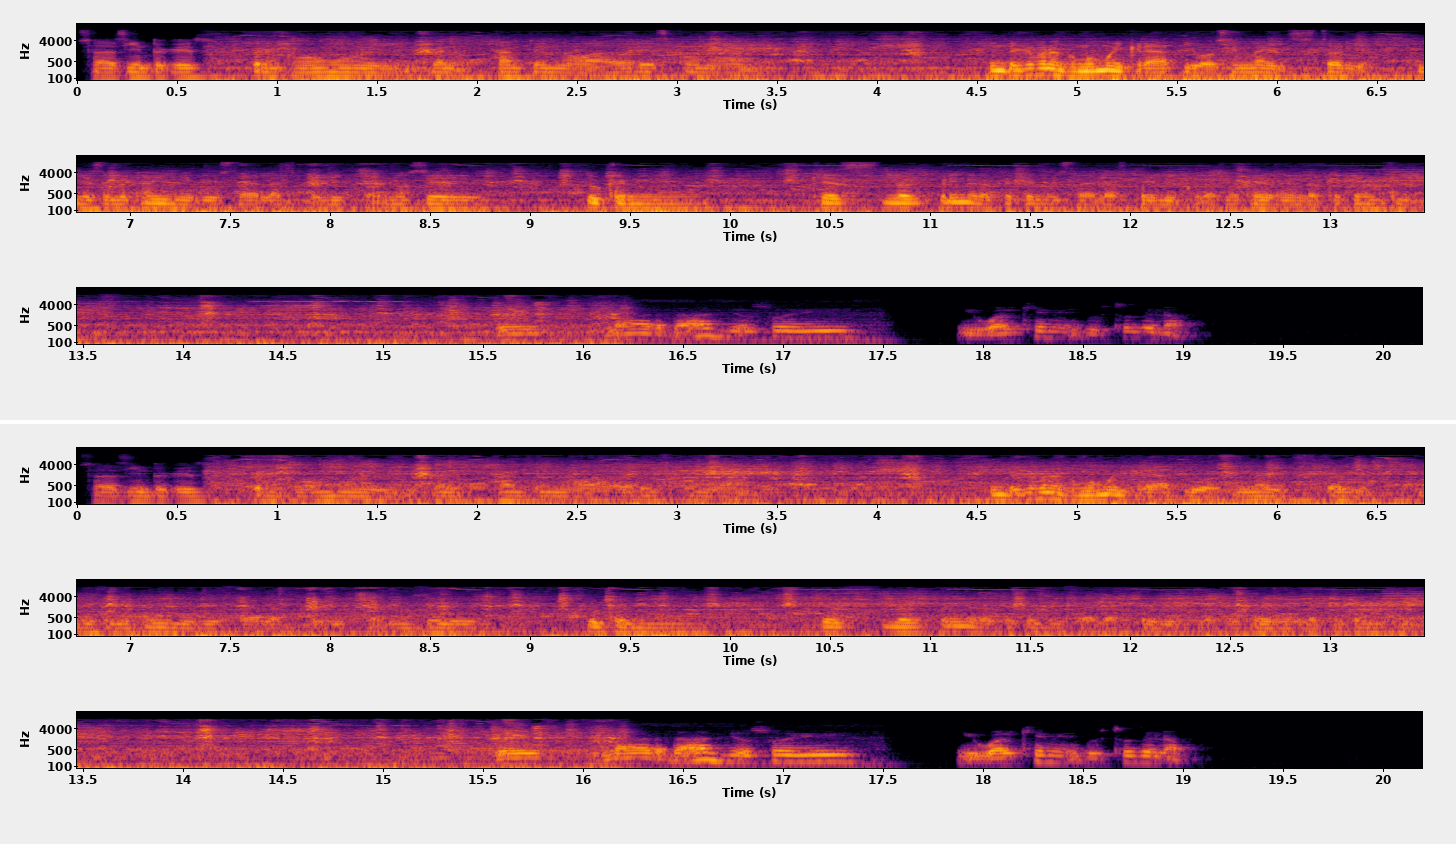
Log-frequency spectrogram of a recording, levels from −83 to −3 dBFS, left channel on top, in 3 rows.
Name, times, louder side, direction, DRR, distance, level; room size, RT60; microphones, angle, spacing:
voice 1, 0.0-3.5 3.8-3.9 4.6-8.8 9.3-9.9 10.4-13.6, left 4 dB, 75° left, 0.4 m, -26 dB
sound 1, 0.6-16.2, right 2 dB, 85° right, 0.7 m, -26 dB
sound 2, 1.8-17.5, equal, ahead, 0.4 m, -32 dB
voice 2, 15.5-17.4 17.9-19.0, right 5 dB, 60° right, 0.4 m, -26 dB
3.3 x 2.0 x 2.3 m
head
